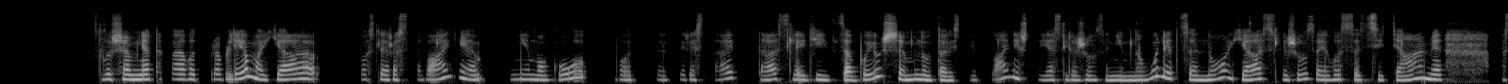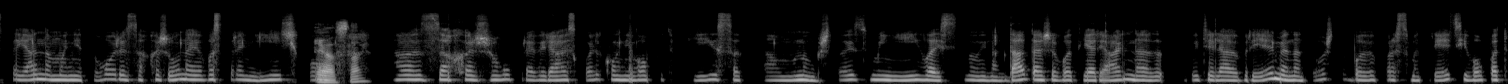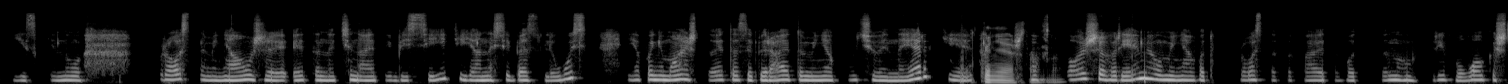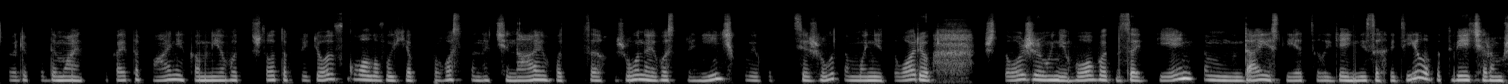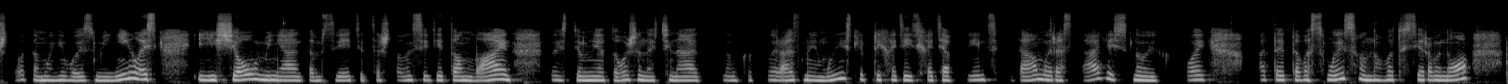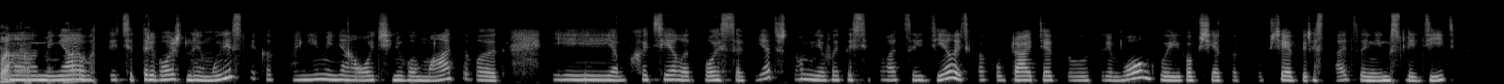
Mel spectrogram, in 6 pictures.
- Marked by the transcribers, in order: tapping
- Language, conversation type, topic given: Russian, advice, Как перестать следить за аккаунтом бывшего партнёра и убрать напоминания о нём?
